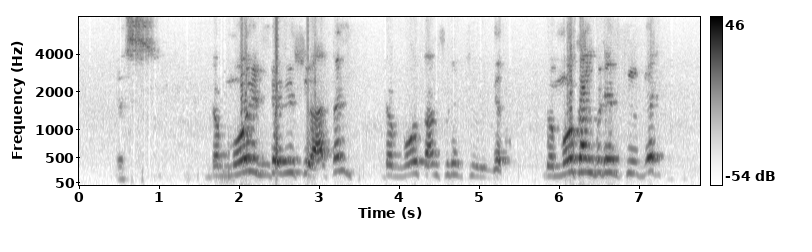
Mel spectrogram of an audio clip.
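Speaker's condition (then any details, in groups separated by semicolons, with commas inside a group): Cerebral palsy; uses wheelchair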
